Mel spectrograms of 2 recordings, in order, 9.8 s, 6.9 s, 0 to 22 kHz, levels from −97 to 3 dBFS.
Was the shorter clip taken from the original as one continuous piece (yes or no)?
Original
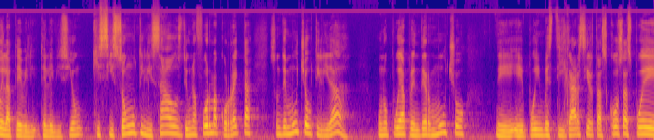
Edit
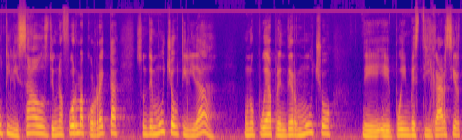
yes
